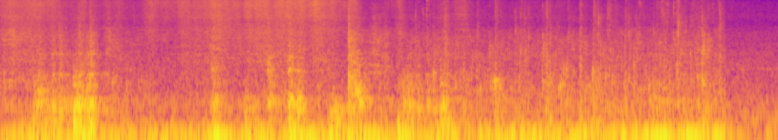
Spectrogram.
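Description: Metal spoon stirring and scraping in an aluminium wok of simmering cornstarch-thickened soup, with scattered clinks against the pan over a steady low rumble. The rumble drops away near the end.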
